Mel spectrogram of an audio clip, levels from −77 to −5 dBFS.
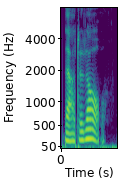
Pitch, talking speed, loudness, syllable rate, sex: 180 Hz, 230 wpm, -17 LUFS, 5.2 syllables/s, female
